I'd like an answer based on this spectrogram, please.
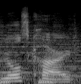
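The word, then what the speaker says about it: Rouxls Kaard: proceed the puzzle is made by none other than rules card pronounced rules card he has created a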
